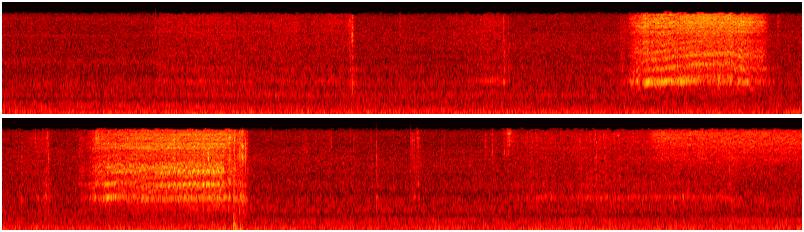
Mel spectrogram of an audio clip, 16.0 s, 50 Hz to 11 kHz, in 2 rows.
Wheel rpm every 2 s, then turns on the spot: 0, 10, 10, 70, 70, 30, 20, 10.
2-4 10-16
